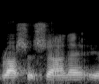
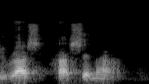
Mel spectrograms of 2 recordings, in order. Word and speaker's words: Rosh Hashanah: Just like I told you last week, our word of Rosh Hashanah is improper pronunciation, but even the Jewish people use it that way. Technically, it should be Rosh Hashanah. Yeah. The accent is always on the A-H part, which is the last symbol in many of the important words of Jew, and it is in reference to God himself.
